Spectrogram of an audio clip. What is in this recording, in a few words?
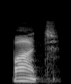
Gujarati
